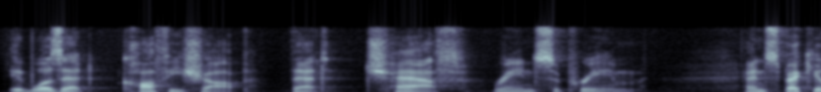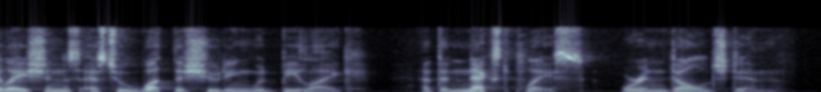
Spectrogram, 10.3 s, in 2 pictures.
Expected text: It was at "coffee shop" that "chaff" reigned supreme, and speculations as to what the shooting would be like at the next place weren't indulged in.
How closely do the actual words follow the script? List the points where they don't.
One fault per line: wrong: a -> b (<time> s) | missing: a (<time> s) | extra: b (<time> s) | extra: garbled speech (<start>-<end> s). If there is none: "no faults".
wrong: weren't -> were (9.0 s)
